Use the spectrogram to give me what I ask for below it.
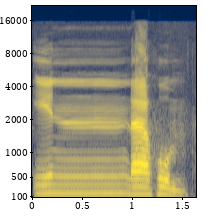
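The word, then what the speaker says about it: إِنَّهُمْ: Ala innahum, pada lafal innahum ditahan suara nunnya karena di sini ada bacaan gunnah. Kesalahan yang terjadi tidak menahan gunanya.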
